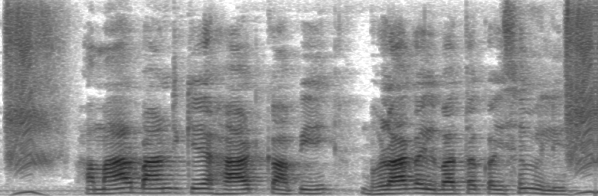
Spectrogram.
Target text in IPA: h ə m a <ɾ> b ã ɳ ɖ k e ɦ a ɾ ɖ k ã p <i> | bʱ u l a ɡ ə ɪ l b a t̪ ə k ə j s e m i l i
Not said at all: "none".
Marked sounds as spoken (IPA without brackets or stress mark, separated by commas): ɾ, i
